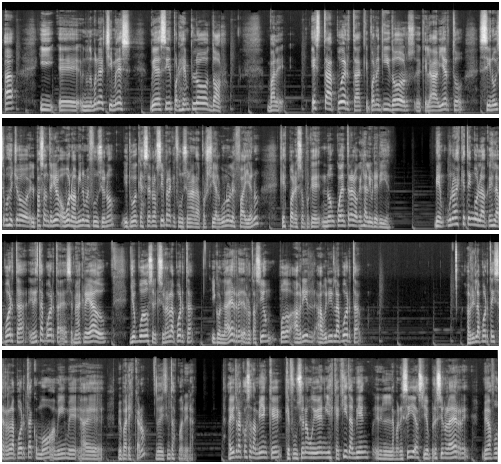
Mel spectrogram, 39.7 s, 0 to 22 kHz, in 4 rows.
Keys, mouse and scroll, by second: 10.1 scroll, 12.3-13.6 middle drag, 13.6-14.3 scroll, 16.3-16.9 shift+middle drag, 16.9-17.7 scroll, 17.7-20.7 middle drag, 21.3-22.8 shift+middle drag, 22.8 right click, 24.6 r, 35.4 ctrl+z, 36.5 right click, 37.1 right click, 38.8 r.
